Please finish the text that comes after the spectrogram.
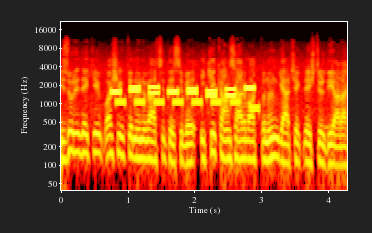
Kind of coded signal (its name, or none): multi-frequency trunk signalling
